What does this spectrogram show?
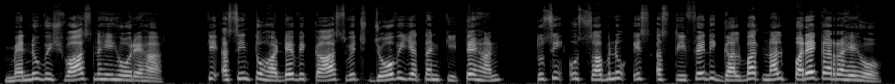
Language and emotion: Punjabi, angry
